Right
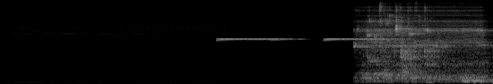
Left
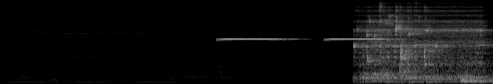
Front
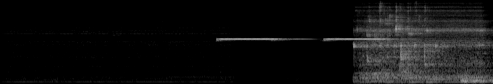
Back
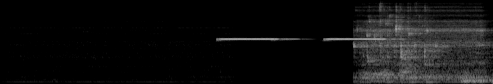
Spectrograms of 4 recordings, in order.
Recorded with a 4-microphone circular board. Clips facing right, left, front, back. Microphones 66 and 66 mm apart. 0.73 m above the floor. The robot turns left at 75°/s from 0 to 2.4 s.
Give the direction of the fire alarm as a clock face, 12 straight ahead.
8 o'clock.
